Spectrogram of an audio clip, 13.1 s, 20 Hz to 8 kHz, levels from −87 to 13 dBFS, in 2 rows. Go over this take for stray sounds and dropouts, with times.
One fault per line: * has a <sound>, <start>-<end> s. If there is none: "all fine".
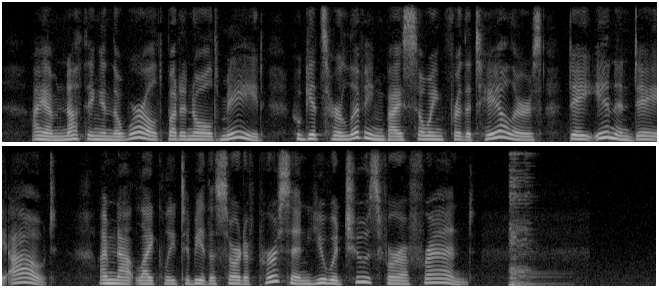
* has a thud, 11.6-12.3 s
